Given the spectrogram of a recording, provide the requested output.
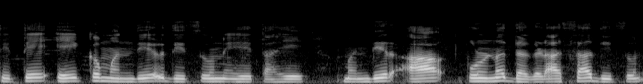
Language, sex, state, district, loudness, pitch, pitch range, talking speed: Marathi, male, Maharashtra, Nagpur, -17 LUFS, 135 Hz, 130-150 Hz, 100 wpm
